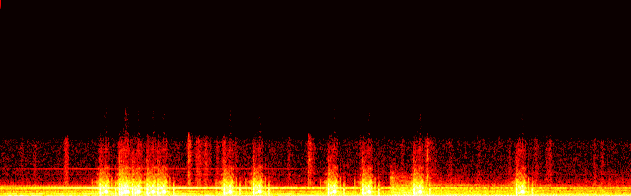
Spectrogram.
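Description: Short soft chimes sound as a menu selection changes.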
